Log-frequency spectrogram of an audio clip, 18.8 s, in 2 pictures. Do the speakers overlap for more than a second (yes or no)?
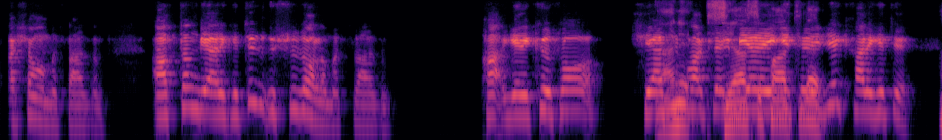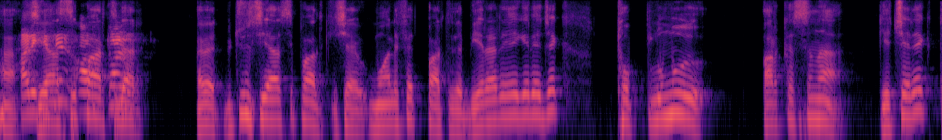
yes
